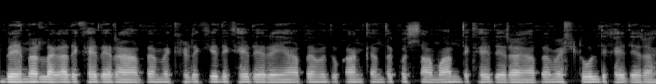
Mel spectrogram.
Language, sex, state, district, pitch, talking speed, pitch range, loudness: Hindi, male, Bihar, Madhepura, 115 Hz, 310 wpm, 110-120 Hz, -20 LUFS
